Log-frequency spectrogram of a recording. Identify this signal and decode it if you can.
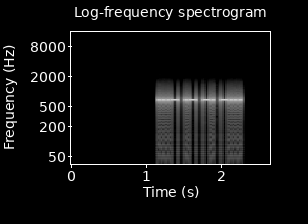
Morse code, heard as a keyed tone, about 40 wpm, 700 Hz. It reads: VANB
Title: All Cut Numbers - 4-Digit 40wpm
